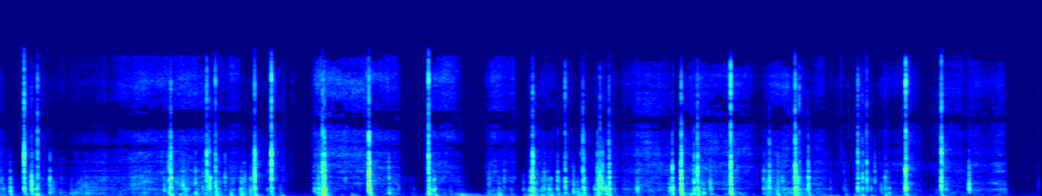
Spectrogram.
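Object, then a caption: Filled plastic foil candy bag. A thin black tool tip traces and scratches the lettering on a filled, palm-sized yellow Halls cough drop bag made of thin plastic foil, held in one hand. It produces a run of dry, bright crinkling scratches and sharp ticks with almost no low end. Each ticks off instantly, separated by a few brief silent gaps.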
